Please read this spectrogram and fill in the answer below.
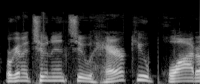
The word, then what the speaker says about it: Hercule Poirot: It's right. It's how you pronounce it. Hercule Poirot.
